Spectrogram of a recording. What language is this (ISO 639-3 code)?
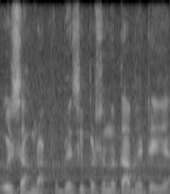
mai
